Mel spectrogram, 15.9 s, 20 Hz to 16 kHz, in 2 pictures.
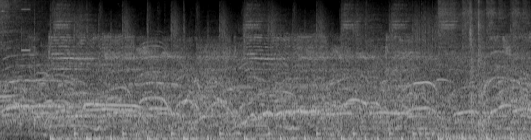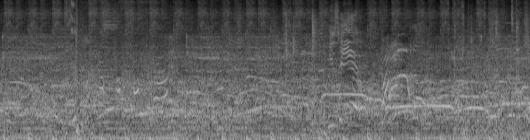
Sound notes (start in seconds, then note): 8.6 laughing; 13.3 shrieking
